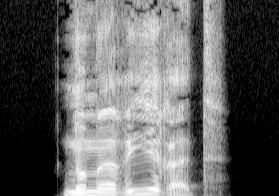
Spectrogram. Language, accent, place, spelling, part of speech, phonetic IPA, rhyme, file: German, Germany, Berlin, nummerieret, verb, [nʊməˈʁiːʁət], -iːʁət, De-nummerieret.ogg
- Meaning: second-person plural subjunctive I of nummerieren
